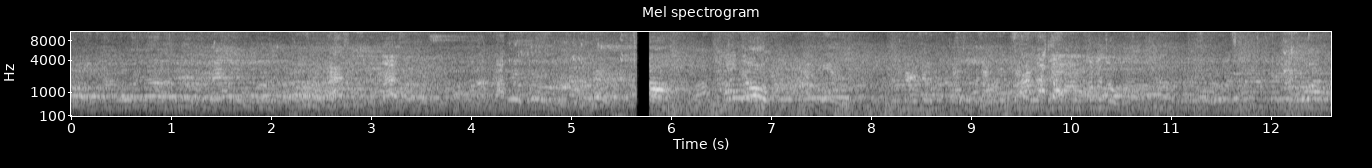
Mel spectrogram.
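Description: Sneakers squeak sharply on an indoor court in an echoing hall.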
